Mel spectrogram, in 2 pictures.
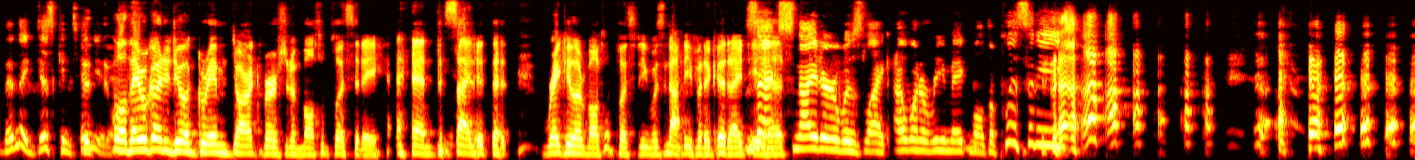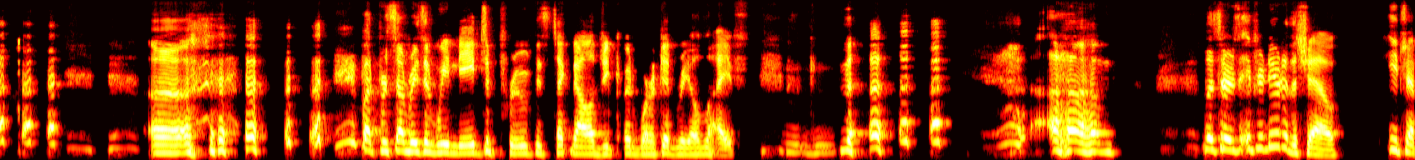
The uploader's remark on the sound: We ended up having to use the Zoom audio of this call, so the audio quality is not where we want it to be.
